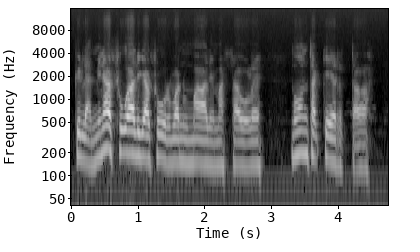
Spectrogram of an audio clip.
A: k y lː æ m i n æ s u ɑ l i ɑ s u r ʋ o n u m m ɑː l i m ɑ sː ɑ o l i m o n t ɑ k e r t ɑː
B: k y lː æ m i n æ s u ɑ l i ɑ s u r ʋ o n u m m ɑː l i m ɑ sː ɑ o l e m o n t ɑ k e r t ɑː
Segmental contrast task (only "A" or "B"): B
